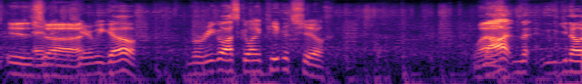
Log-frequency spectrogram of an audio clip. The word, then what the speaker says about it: Mariguas: Okay, so we might have been saying Mariguas' name wrong.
